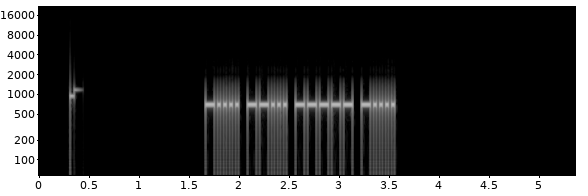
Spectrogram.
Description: Morse code, heard as a keyed tone, about 40 wpm, 700 Hz. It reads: 6706
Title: Numbers - 4-Digit 40wpm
